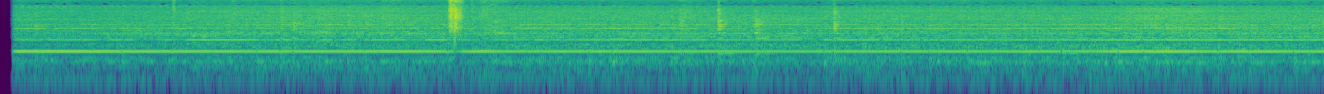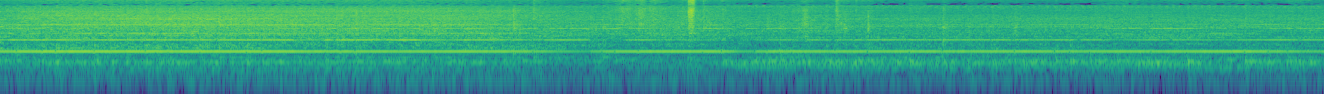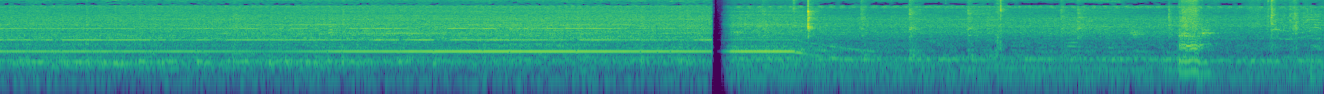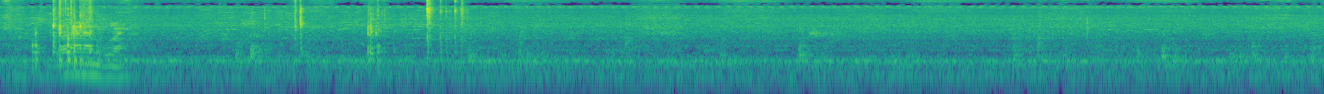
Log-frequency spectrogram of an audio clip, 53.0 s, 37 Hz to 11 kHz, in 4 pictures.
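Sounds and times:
inverter electrical hum: 0:00.1 - 0:52.9.

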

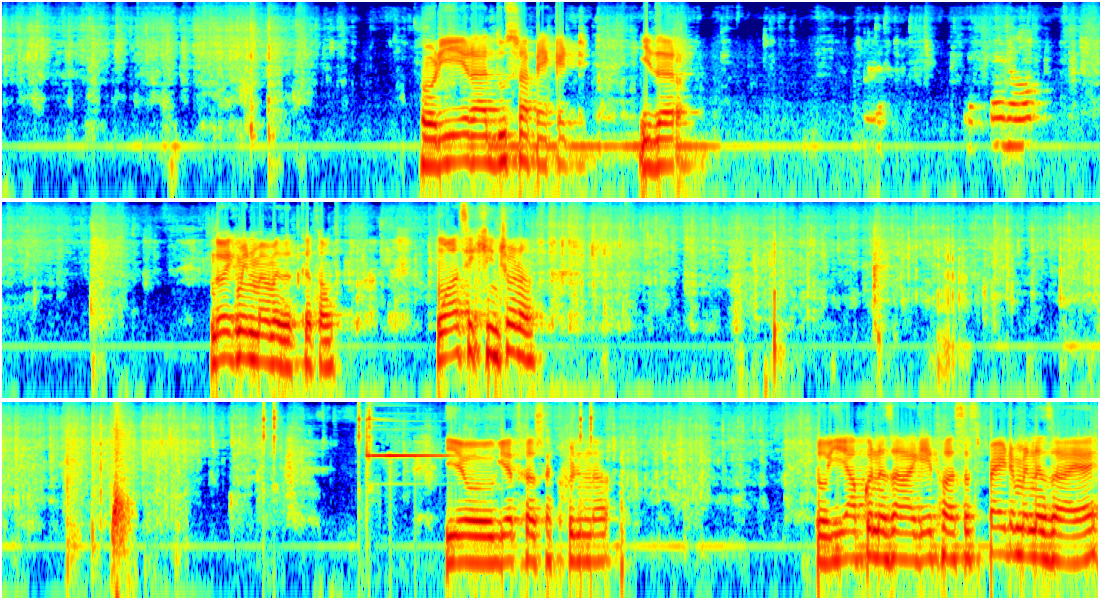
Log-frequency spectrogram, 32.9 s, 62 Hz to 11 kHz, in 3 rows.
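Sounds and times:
plastic bag crinkling and tearing: 0:00.0 - 0:04.7, 0:07.6 - 0:25.1, 0:26.4 - 0:32.9
person speaking: 0:04.2 - 0:07.6, 0:09.6 - 0:10.5, 0:15.3 - 0:16.6, 0:26.1 - 0:29.1, 0:30.0 - 0:32.9
electronic ding chime: 0:04.8 - 0:07.3, 0:25.6 - 0:27.0.

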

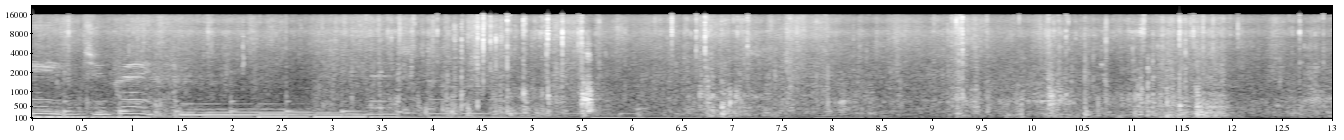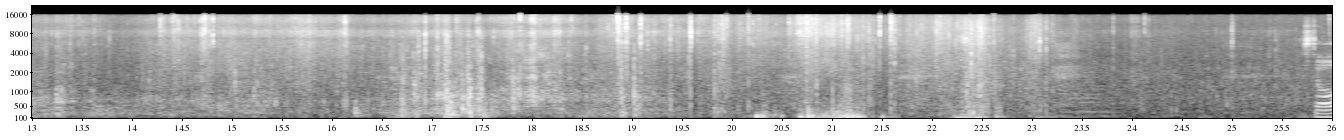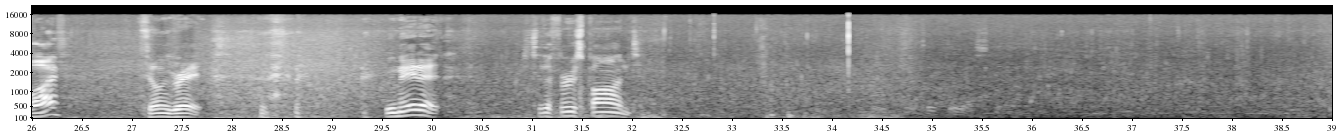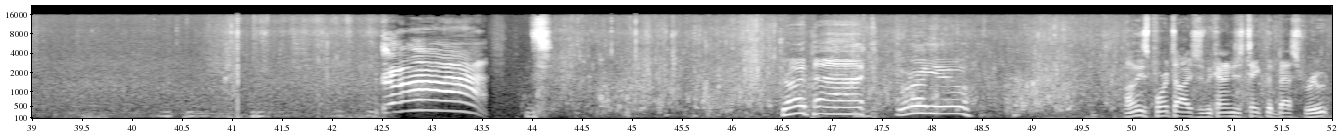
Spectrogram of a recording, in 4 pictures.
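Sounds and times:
person speaking: 0:00.0 - 0:08.0, 0:42.5 - 0:44.2
background music: 0:00.0 - 0:10.2
branches scraping canoe hull: 0:00.0 - 0:25.6, 0:26.5 - 0:30.4, 0:36.5 - 0:42.7, 0:43.6 - 0:52.0
rustling: 0:00.1 - 0:24.2
twig cracks: 0:17.8 - 0:23.2.

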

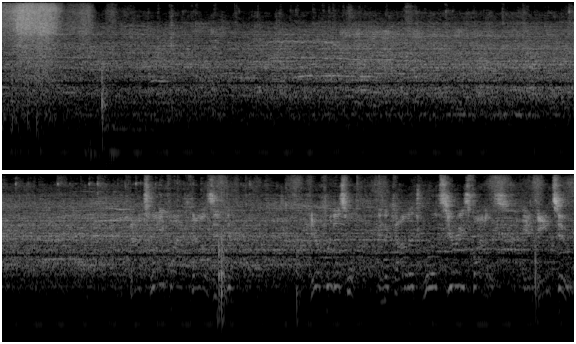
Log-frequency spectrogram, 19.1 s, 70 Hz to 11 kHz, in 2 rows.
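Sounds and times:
stadium crowd noise: 0:00.0 - 0:19.0.

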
